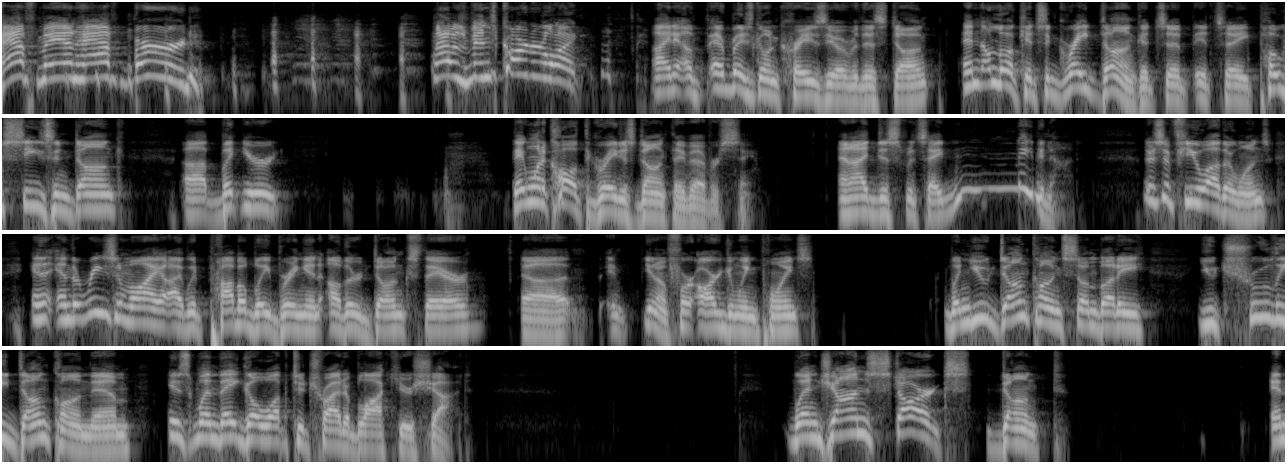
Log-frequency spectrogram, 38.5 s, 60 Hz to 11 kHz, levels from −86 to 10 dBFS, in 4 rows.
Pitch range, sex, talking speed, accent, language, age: 130-215 Hz, male, 155 wpm, American, English, 40-59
